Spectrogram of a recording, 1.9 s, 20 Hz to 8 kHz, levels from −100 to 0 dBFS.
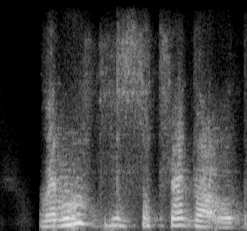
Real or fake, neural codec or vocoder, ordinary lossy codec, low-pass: fake; codec, 44.1 kHz, 0.9 kbps, DAC; Opus, 32 kbps; 7.2 kHz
